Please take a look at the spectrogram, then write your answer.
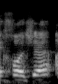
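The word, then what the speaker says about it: Roger: It's bad because I speak Portuguese, so I really should say Hodja. I know. Is it Hodja? Bad. It's Hodja. Yeah, it's Hodja. – Okay. – Because obviously you pronounce a H because of the Brazilian-y bit.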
